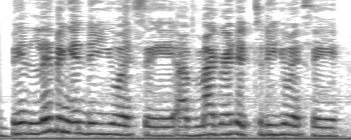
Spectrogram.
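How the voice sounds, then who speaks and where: A woman speaks with a strong Jamaican accent in a space with audible room echo. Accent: thick Jamaican. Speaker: natural hair vlogger. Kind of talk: casual Q and A vlog. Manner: candid, conversational with fillers.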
